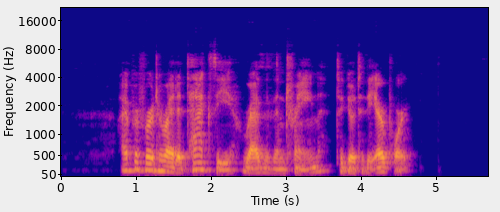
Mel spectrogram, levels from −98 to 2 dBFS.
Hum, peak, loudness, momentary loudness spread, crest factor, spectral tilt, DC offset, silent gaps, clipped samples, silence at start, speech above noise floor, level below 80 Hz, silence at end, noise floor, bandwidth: none; -10 dBFS; -27 LUFS; 10 LU; 18 dB; -6 dB/octave; under 0.1%; none; under 0.1%; 0.8 s; 48 dB; -64 dBFS; 1.05 s; -74 dBFS; 7.6 kHz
